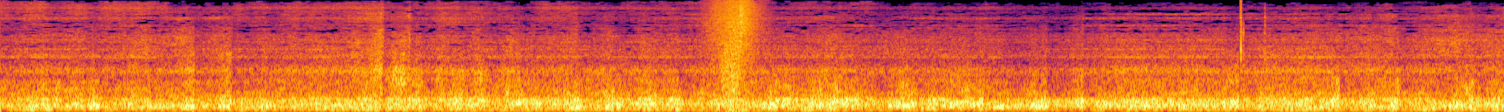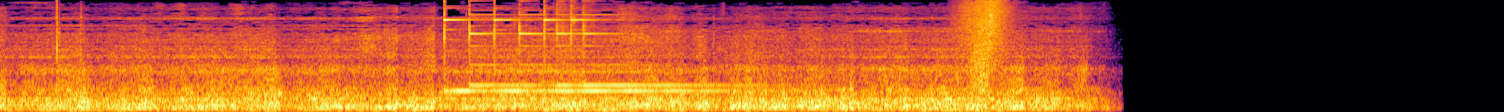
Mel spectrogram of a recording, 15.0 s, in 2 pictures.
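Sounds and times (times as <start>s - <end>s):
train rumbling along the track: 0.0s - 13.1s
two-tone notification chime: 9.8s - 11.8s.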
